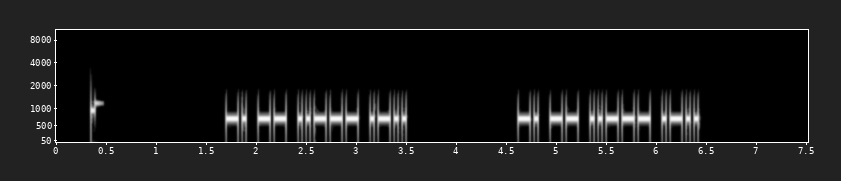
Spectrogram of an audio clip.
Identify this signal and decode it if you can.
Morse code, heard as a keyed tone, about 30 wpm, 700 Hz. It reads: NM2L NM2L
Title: Call Signs Repeated 3x - 30wpm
